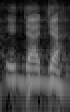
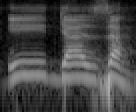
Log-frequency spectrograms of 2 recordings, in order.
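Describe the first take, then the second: First: The middle consonant is a j sound. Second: The middle consonant is a z sound. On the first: The speaker calls it wrong. "bukan ijajah" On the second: The speaker calls it right. "Ijazah bukan ijajah"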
